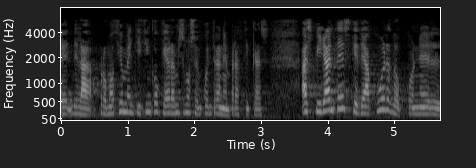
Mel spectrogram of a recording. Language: Spanish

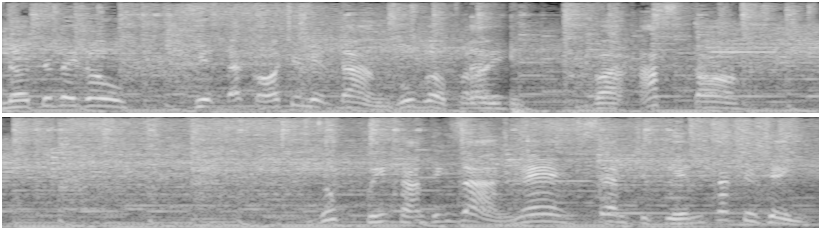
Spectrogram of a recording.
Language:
Vietnamese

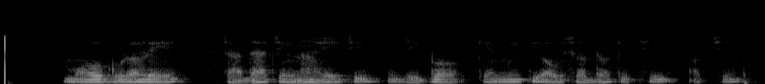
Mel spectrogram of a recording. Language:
Odia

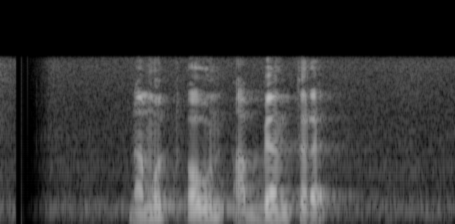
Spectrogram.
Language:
Sinhala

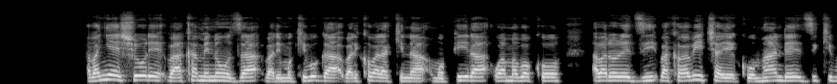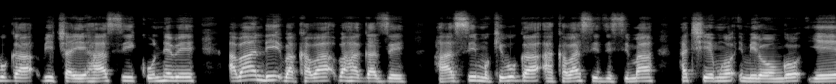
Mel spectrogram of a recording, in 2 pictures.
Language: Rundi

